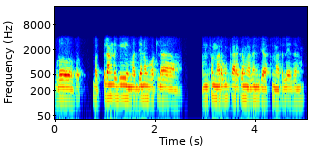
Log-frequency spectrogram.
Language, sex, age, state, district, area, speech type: Telugu, male, 45-60, Andhra Pradesh, Vizianagaram, rural, conversation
